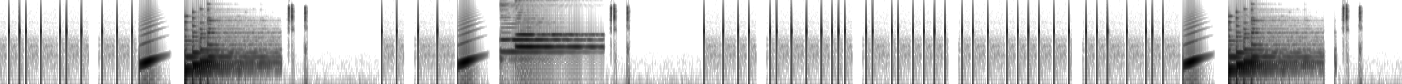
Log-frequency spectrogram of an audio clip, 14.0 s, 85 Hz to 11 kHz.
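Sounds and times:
keyboard tap clicks: 0:00.0 - 0:01.4, 0:03.8 - 0:04.5, 0:07.0 - 0:11.7
app chime: 0:05.0 - 0:06.1.

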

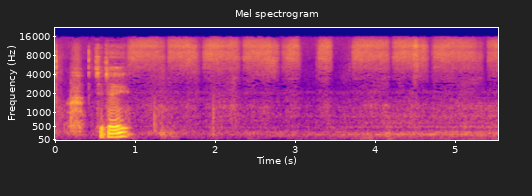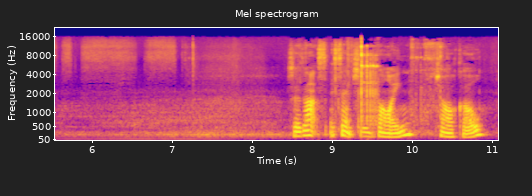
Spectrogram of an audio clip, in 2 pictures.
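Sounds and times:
charcoal scratching on paper: 0:00.8 - 0:07.3.

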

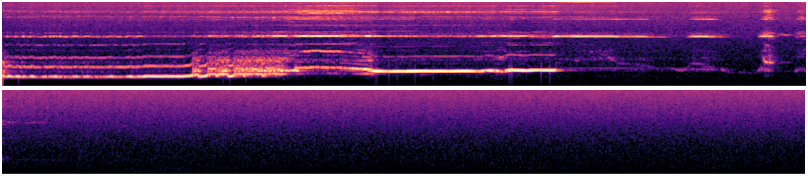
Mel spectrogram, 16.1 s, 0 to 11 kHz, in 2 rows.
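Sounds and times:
dog howling: 0:00.0 - 0:08.1.

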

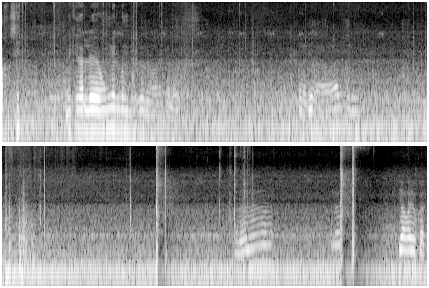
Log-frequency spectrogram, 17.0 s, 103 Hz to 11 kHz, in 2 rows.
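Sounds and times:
truck engine idling: 0:00.0 - 0:17.0
gunshot: 0:15.2 - 0:15.7.

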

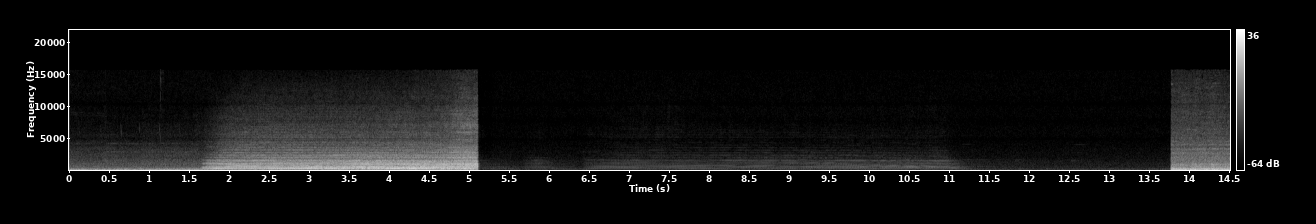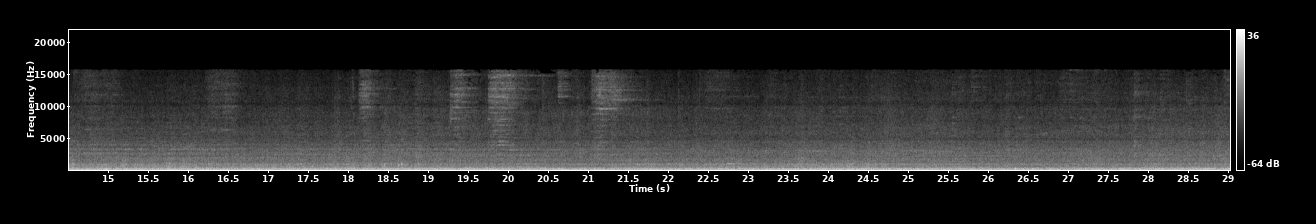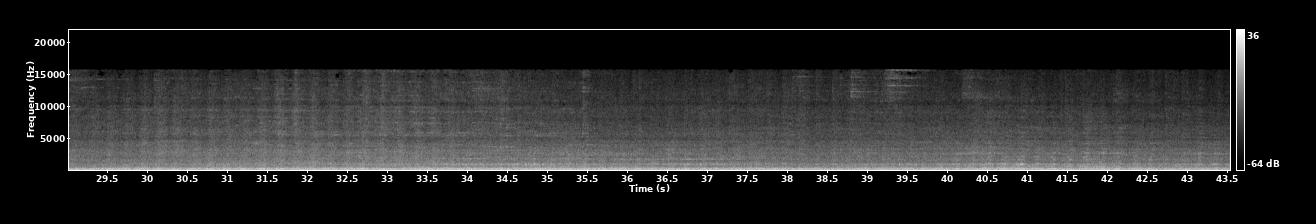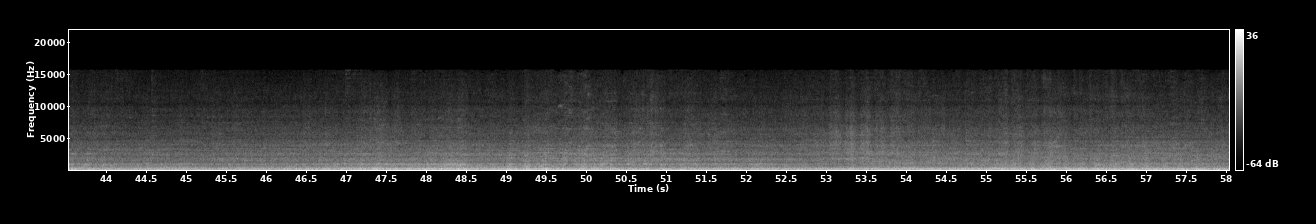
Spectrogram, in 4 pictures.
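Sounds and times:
freight train wheels rumbling: 0:13.8 - 0:58.0.

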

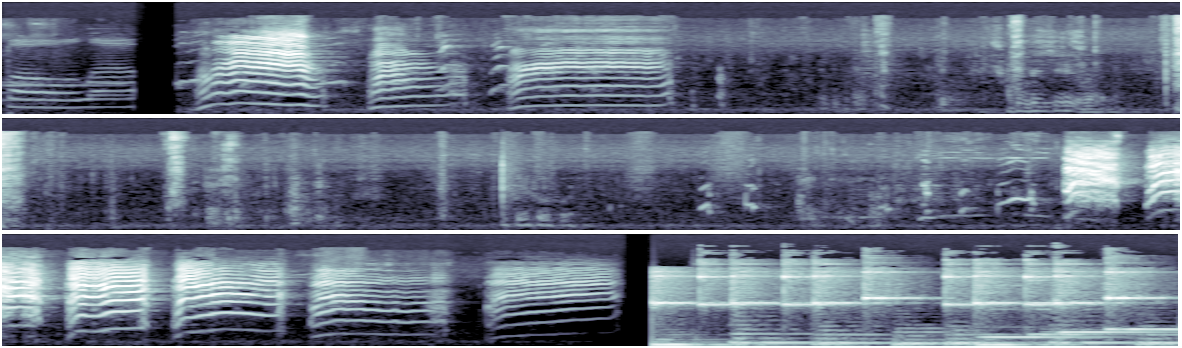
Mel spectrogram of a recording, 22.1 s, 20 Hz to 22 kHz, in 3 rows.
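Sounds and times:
pet whining cries: 0:01.1 - 0:04.6, 0:12.8 - 0:18.6.

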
